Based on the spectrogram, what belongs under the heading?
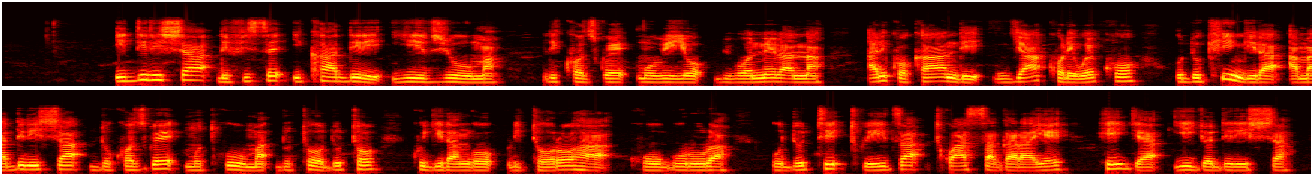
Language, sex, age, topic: Rundi, male, 25-35, education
